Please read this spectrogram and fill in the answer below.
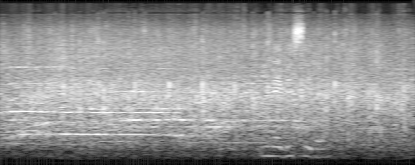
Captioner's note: cheers and applause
